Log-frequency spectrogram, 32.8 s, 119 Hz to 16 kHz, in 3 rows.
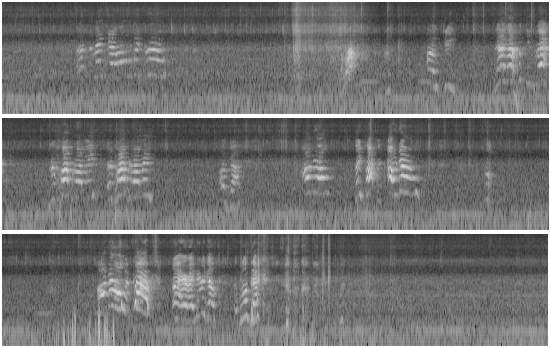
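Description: A child's short shouts and squeals during backyard play, coming in quick bursts every second or two, loudest in a cluster about 24 seconds in.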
